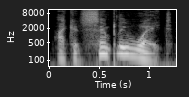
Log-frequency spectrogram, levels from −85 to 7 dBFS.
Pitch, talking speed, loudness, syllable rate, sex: 120 Hz, 190 wpm, -15 LUFS, 4.4 syllables/s, male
